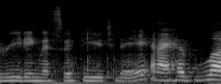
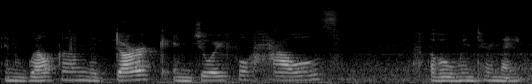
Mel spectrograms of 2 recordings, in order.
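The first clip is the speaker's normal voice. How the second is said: put-on reading to children; 6 dB quieter than usual. Teacher reading Moon Wishes to her class, gentle storybook voice. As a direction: read it softly to a class of kids. Reads picture book aloud.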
